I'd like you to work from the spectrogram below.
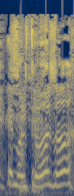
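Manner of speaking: exagerado entre risas; riendo. Real, not acted. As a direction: carcajada al decirlo. Risa tras la broma. (riendo a carcajadas)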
